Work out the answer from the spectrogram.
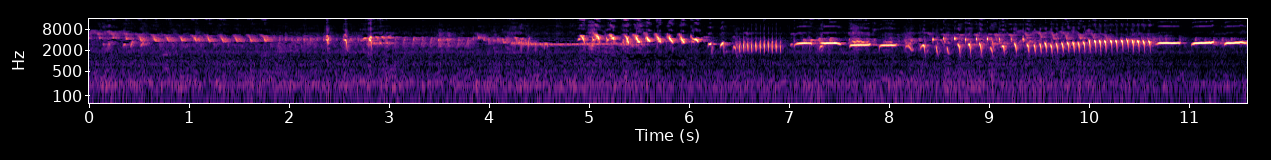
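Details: Canary song played to prepare and excite females for breeding: softer scattered chirps at first, then loud pulsed trills, a low buzzy roll, and rising rapid note series with brief clear whistles.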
